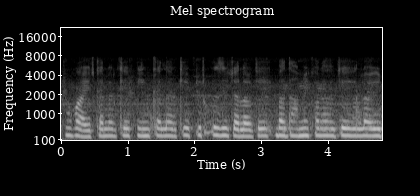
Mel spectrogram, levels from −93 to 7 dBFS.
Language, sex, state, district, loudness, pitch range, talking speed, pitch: Hindi, female, Bihar, Darbhanga, -25 LUFS, 240-250 Hz, 175 wpm, 245 Hz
